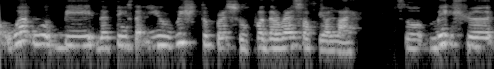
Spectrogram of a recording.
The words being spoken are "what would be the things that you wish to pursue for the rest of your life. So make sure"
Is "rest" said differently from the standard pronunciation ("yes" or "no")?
no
